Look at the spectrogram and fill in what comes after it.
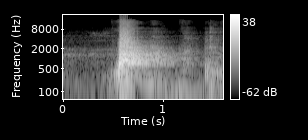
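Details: Miniature Schnauzer Levi, on watch for crows in Aroostook County, Maine, 27 August 2021, gives one sharp, loud bark that trails off. A softer second sound follows a moment later.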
